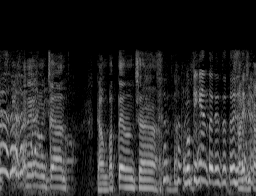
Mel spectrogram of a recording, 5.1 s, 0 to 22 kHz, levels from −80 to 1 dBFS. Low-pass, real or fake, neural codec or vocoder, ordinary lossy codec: none; fake; codec, 16 kHz, 8 kbps, FreqCodec, larger model; none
